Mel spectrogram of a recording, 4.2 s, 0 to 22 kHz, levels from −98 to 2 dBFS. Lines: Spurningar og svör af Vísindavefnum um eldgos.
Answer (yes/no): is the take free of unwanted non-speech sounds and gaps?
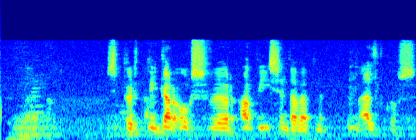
yes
